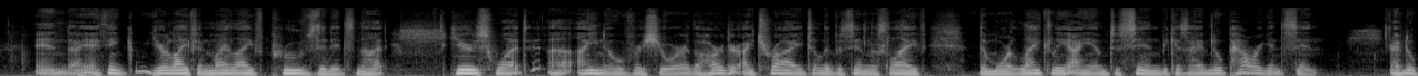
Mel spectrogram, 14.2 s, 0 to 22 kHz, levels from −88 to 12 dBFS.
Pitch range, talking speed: 130-155 Hz, 195 wpm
